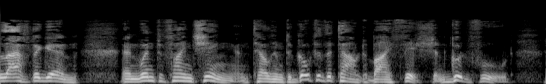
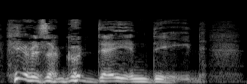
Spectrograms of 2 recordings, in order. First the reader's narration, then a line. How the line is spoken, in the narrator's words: he laughed, and he rubbed his hands together, and said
